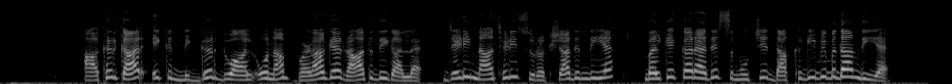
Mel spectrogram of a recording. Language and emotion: Dogri, happy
